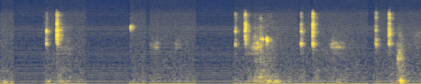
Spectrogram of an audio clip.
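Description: Near silence broken by faint, scattered clicks in small groups, from a computer being operated to start sharing the screen.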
